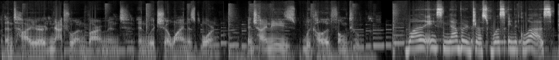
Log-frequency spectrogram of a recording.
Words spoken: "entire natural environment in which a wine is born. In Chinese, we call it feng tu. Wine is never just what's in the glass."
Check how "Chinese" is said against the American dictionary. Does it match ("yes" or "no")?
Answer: yes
